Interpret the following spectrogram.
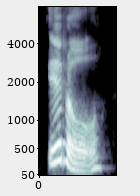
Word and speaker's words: it'll: Additionally, the word it'll is it will in the future. The pronunciation might be difficult, so pronounce this word like the word little with an L.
